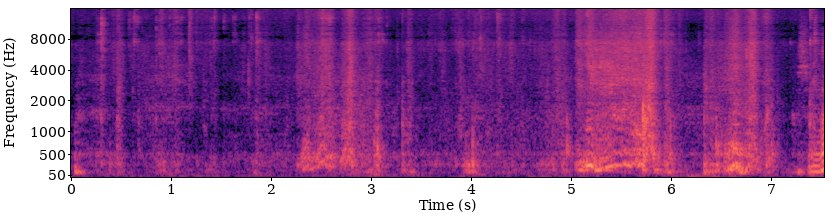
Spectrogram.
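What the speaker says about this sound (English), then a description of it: "So that zips up" A zipper is drawn closed on a padded Waterfly Natu musician's bag packed with synthesizers, a few quiet scratchy pulls close by with rustling of fabric in between.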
